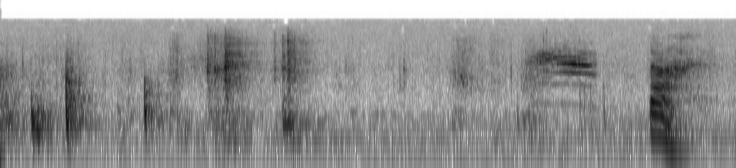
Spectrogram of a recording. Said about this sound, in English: It's just a cat out in the street, you know, on the side alley maybe, huh? Mm-hmm. Probably not even in the house.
